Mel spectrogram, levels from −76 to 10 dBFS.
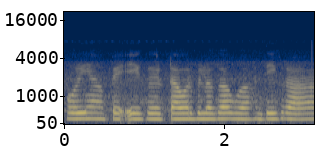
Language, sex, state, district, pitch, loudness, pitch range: Hindi, female, Haryana, Rohtak, 200 Hz, -16 LUFS, 200-205 Hz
